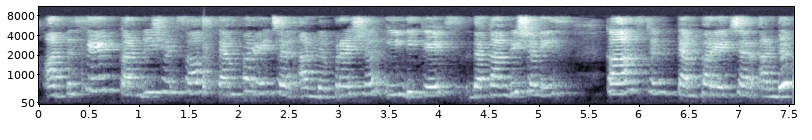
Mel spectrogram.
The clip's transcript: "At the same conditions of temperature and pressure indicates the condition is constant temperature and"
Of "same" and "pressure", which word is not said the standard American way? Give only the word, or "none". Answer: none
